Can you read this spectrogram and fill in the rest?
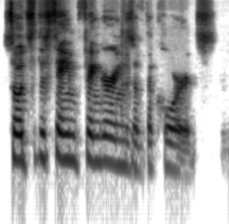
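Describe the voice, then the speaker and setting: A woman in her forties with a raspy voice, chatting casually and rambling on a live stream from a small camper. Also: mid-range voice, normal speed, dry recording. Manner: relaxed, rambling, self-deprecating. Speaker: vlogger and ukulele player. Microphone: webcam at desk.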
